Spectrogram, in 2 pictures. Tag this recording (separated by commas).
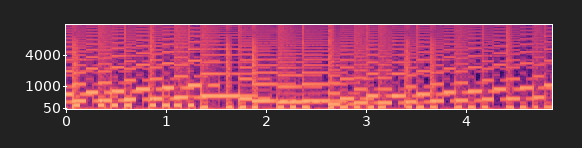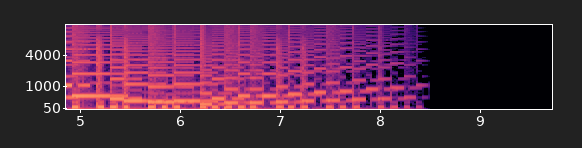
Jazz, Music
